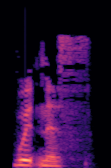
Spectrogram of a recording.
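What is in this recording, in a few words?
"witness", US English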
